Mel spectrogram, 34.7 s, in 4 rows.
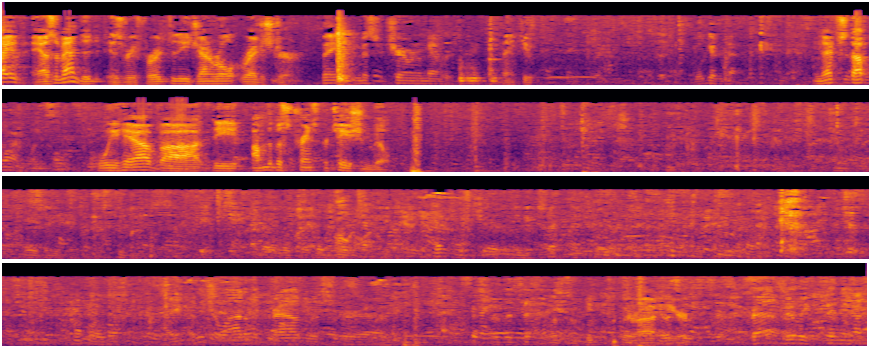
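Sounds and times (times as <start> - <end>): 
speech: 0.0 - 5.6, 6.6 - 13.5, 28.4 - 34.6
crowd chattering while leaving a hearing room: 0.0 - 34.6.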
